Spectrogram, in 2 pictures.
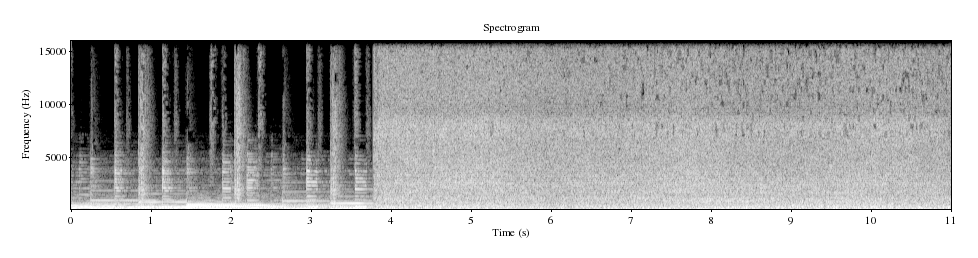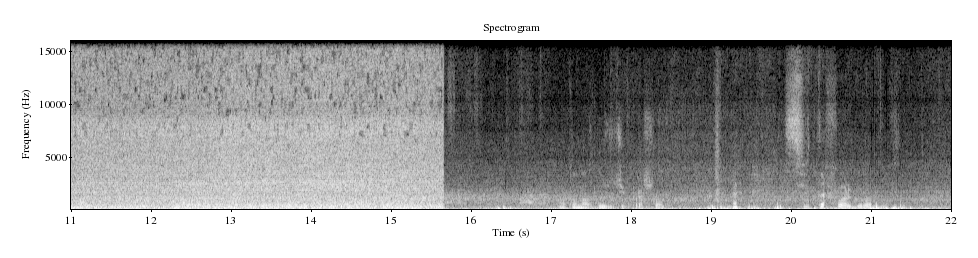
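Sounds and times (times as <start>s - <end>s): heavy rain downpour: 3.8s - 15.7s.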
